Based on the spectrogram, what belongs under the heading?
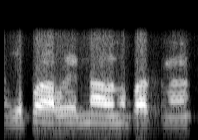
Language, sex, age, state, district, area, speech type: Tamil, male, 60+, Tamil Nadu, Perambalur, rural, conversation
